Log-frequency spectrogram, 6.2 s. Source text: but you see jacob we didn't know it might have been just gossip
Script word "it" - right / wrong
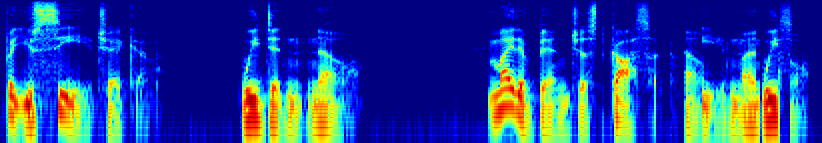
wrong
